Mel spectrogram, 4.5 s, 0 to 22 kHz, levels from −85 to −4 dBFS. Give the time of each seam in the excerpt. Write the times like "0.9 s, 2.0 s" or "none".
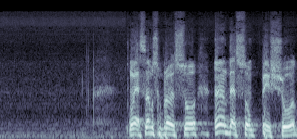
1.9 s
